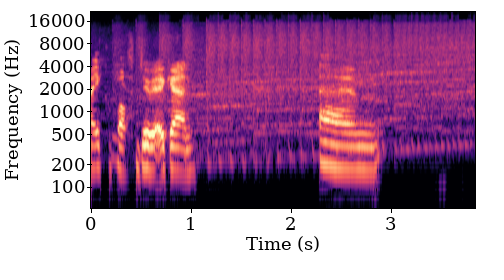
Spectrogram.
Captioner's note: Sketch audio plays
